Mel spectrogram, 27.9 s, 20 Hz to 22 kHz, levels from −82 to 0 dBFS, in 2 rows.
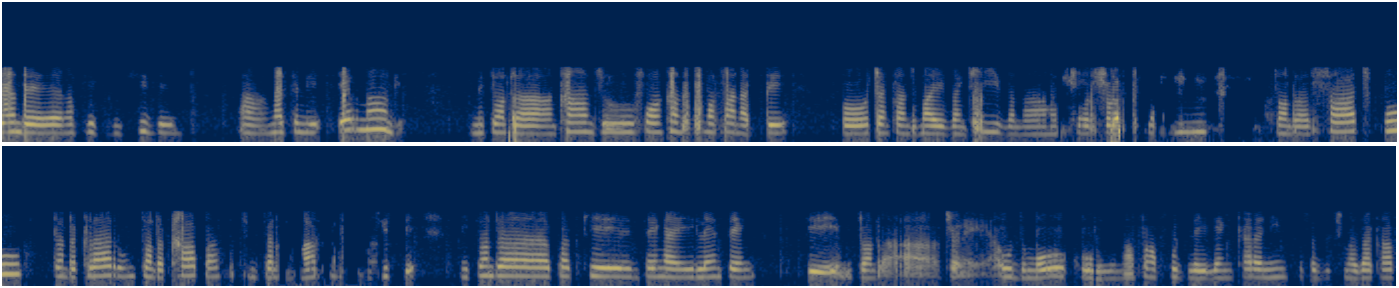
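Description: The GSM full-rate codec shapes the whole recording. The speech is confined to roughly 250 Hz to 3.7 kHz and carries a steady buzzy, gravelly roughness, which fits the 13 kbps pulse-excited coder. Unlike a wideband codec, this coder leaves the speech coarse all through rather than just dull.

Integer overflow first appears at 0.02 to 0.24 s. It recurs at 2.74 to 2.79 s, 3.40 to 3.43 s, 5.66 s and 6.69 to 7.24 s. Peaks driven about 1 to 3 dB past the limit wrap to the opposite sign, so loud sounds crack violently. This is harsher than clipping, which only flattens the peaks.

GSM bit errors hit at 5.02 to 5.15 s, 11.08 to 11.19 s and 24.80 to 24.95 s. Corrupted filter, pitch and gain values in a few frames turn the speech into short squawks and gargling. The damage is a garbled spectrum rather than a sign flip.

Speech is suppressed in double talk at 10.44 to 10.84 s, 11.45 to 12.58 s and 16.72 to 17.76 s. 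The talker's level dips by up to about 40 dB or drops out in pieces. This is likely an echo canceller ducking while both sides spoke.

The other side's voice leaks through faintly at 12.16 to 12.23 s, 12.63 to 12.72 s, 16.68 to 16.72 s and 17.31 to 17.73 s. It sits about 25 to 35 dB below the speech. That is likely residual loudspeaker echo the canceller missed, not crosstalk from another line.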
